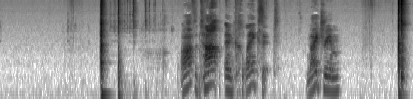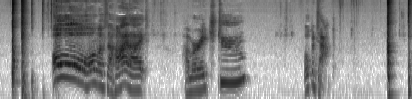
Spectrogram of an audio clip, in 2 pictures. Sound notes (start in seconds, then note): none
